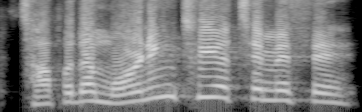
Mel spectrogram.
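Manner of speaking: high, hammed-up Irish brogue; Irish accent impression. Mimicking an Irish examiner greeting a student, hammed-up Irish accent. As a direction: play a cheery Irish examiner, lilting Irish accent. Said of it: "a Scottish, uh, teacher or an Irish teacher".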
